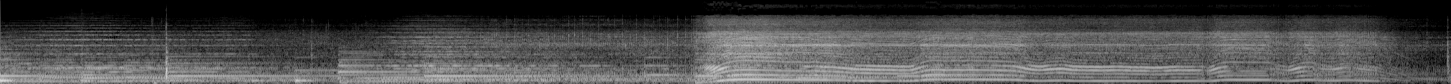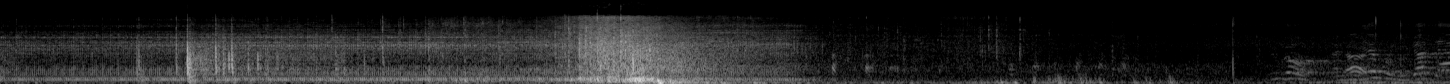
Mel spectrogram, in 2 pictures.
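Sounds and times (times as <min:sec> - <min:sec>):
gas-powered saw cutting: 0:00.0 - 0:22.9
knocks: 0:16.2 - 0:18.0.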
